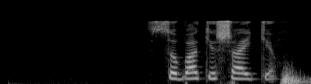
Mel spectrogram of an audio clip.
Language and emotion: Russian, neutral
